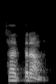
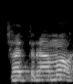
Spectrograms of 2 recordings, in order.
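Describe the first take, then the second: First: The final m is unstressed and released immediately. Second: The final m is fully sounded and held. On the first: The speaker calls it right. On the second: The speaker calls it wrong.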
